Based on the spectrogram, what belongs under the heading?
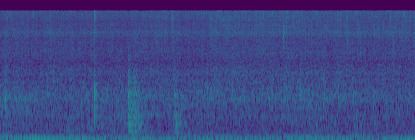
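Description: Mola carplet fish and potato sticks frying in oil in a non-stick kadai: a steady sizzle, with a few light knocks of a wooden spatula in the pan between one and two seconds in.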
